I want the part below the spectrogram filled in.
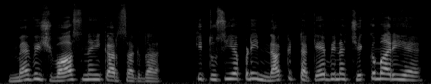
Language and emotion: Punjabi, disgusted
